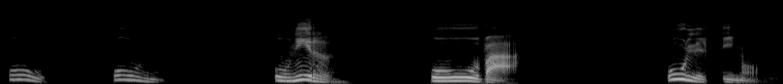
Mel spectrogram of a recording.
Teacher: La mandíbula no está tan abierta ni está totalmente cerrada. Es un promedio medio bajo de apertura y la proyección de los labios es hacia el frente.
